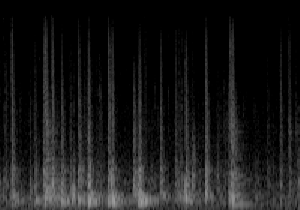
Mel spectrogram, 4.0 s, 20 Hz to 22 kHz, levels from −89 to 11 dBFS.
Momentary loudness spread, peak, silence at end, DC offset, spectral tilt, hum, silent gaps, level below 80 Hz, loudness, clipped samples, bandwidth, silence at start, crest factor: 16 LU; -22 dBFS; 0 s; under 0.1%; -6.5 dB/octave; none; none; -68 dBFS; -42 LUFS; under 0.1%; 16.5 kHz; 0 s; 20 dB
